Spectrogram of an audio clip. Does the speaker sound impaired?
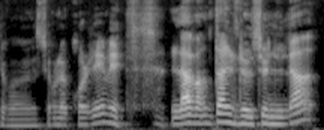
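Yes: dystonia; neurological, affects fine motor skills and speech, speech therapy until age 18, judo since age 3 to compensate; elocution difficulties.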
